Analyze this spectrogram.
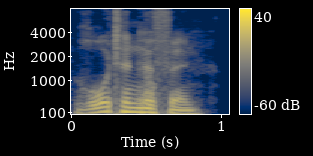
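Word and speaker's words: Rothenuffeln: Also rote mit TH schon geschrieben, aber rote Nuffeln. Roten Uffeln, genau. Das war nicht sehr, Spricht man das roten Uffeln aus? – Ja.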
